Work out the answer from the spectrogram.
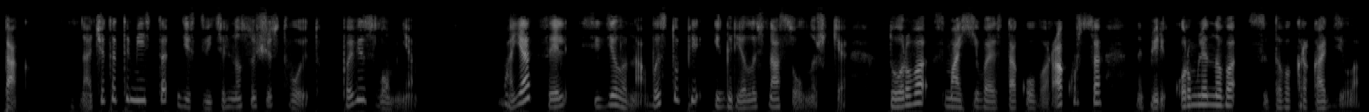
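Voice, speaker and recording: Expressive male audiobook narrator. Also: a little high, husky, dry recording. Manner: expressive, ironic storytelling. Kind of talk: scripted narration. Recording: dull lo-fi dry recording.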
